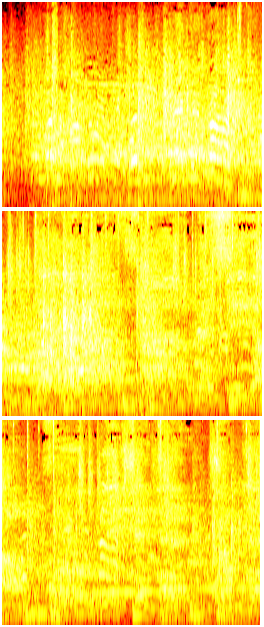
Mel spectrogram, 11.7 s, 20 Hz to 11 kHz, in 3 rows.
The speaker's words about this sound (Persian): نمازگزاران معترض در برابر کلانتری 16 زاهدان تجمع کردند و جمهوری اسلامی که برای چندمین بار در 4 دهه گذشته زاهدان را به خاک و خون می‌کشد. گاز اشک‌آور، تیراندازی به سوی معترضان.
